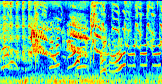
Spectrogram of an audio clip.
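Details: Green parrots calling with slurred whistles and rough squawks, several birds overlapping, ending in a series of short repeated tonal notes.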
